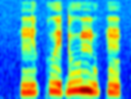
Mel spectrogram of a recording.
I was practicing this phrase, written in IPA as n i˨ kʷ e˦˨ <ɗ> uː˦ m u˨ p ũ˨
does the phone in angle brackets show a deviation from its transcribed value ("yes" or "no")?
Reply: no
